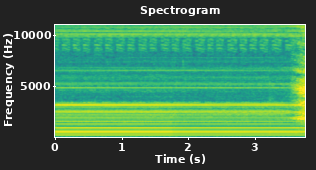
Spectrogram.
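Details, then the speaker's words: Late-1965 Epiphone EA-32RVT Comet tube guitar amp with new power capacitors: steady low ground-loop hum with unchanging overtones; grounding the power-capacitor ground to the center-tap point lessens the noise only very slightly. "There's a minute difference in noise, lessens the noise when this is hooked up."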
